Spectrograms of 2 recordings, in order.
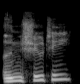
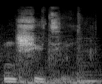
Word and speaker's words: Ncuti: My name is pronounced inshooty. It's like an inshy.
